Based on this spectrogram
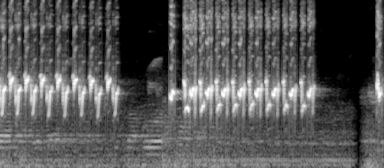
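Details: Sooty-headed bulbul (trucukan), a caged-bird training lure: rapid, rhythmic series of short bubbling notes, about two per second, in two long bursts separated by a brief gap.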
